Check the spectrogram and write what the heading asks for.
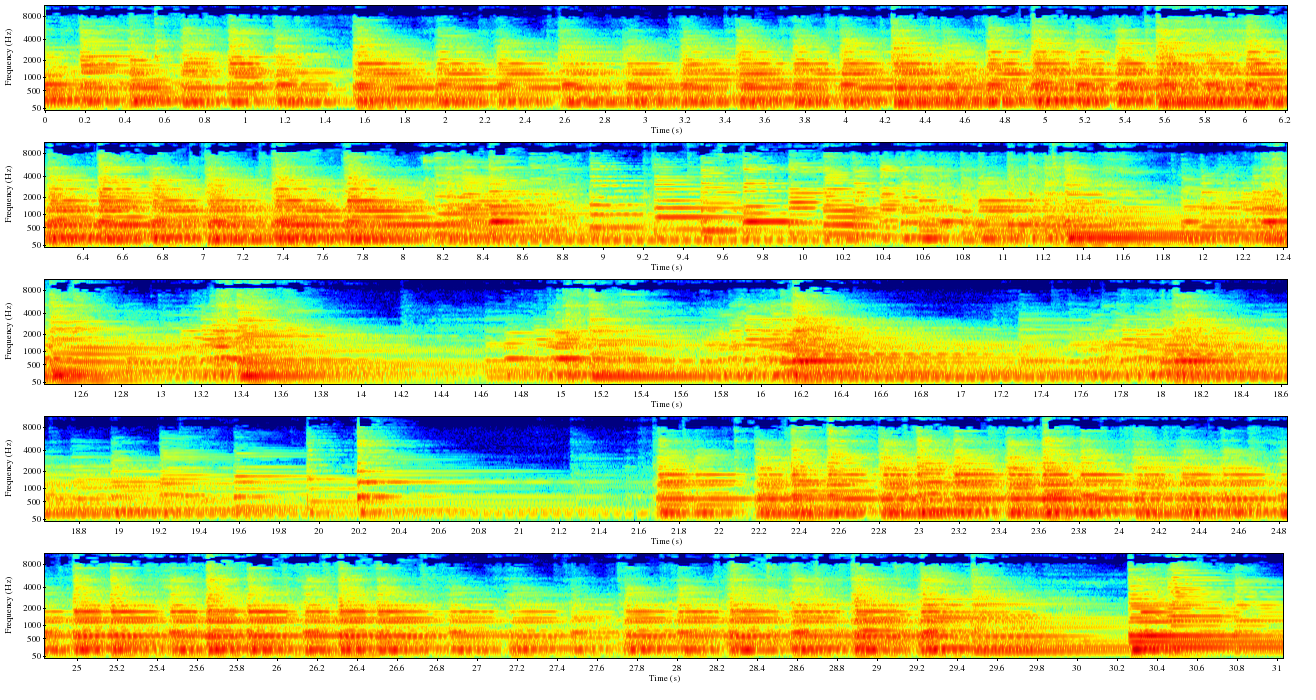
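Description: Solo classical guitar played fingerstyle: fast, dense runs, thinning about a third of the way in to separate chords and notes left ringing and dying away, then a sudden return to fast playing a little past two-thirds of the way through.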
